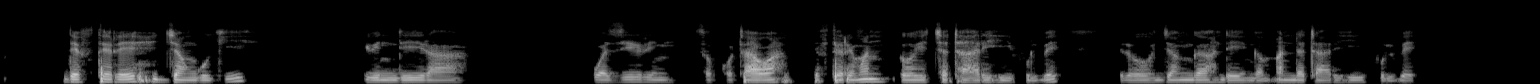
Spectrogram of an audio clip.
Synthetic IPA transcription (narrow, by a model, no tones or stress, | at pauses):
dɛftɛɾɛd͡ʒaŋɡuɡi | windiɾa | waziɾin | sɔkːɔtʰawad̥ɛftɛɾʔɛmanɗɔjɛt͡ʃːatʰaɾihifulɓɛ | ɛɗɔd͡ʒaŋɡandɛŋɡama̰nːdatʰaːɾihifulɓɛ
